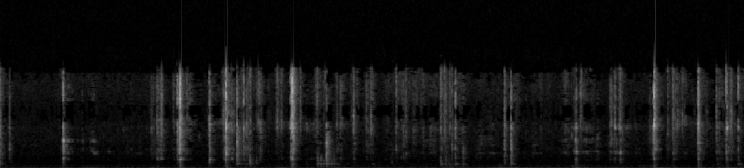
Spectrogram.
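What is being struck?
Bar soap scraped with a blade.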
